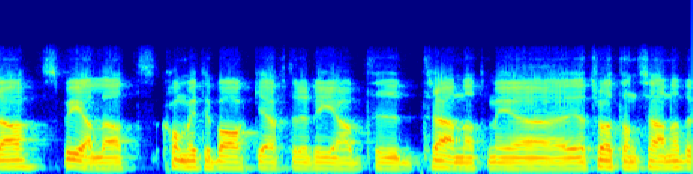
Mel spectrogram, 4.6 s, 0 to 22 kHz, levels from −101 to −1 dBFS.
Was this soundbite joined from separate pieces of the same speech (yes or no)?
yes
